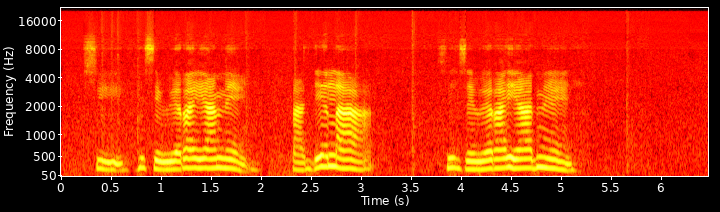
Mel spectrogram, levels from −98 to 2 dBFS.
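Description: A sender that stops transmitting during pauses, likely Opus discontinuous transmission, leaves the receiver to fill three gaps with comfort noise in place of the background: 2.03–2.31 s, between "si hisewera yane" and "taela si sewera yane"; 3.29–3.49 s, before "si sewera yane"; and 5.87 s to the end. Each time the textured room noise, about 25 dB below the loudest parts, turns into a flat, featureless hiss, shifting level by about 1 dB.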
